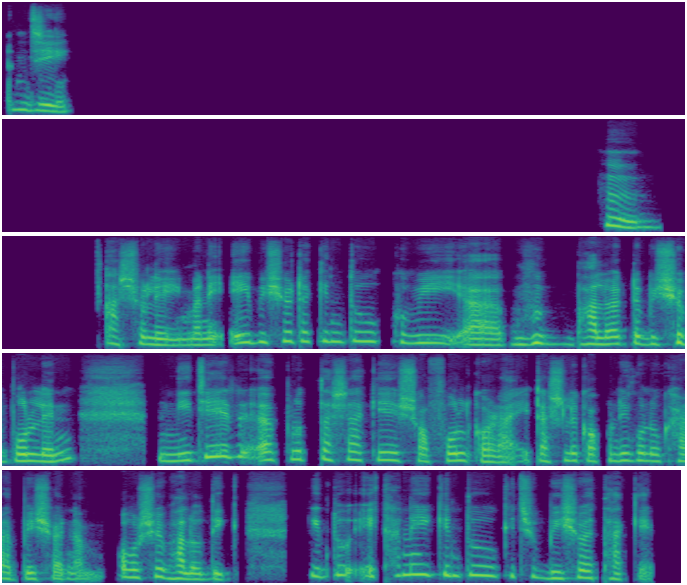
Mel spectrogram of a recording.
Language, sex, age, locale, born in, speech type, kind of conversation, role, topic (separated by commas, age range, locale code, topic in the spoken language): Bengali, female, 35-39, bn-BD, Bangladesh, conversation, podcast, host, তুমি কীভাবে মানুষের প্রত্যাশা থেকে স্বাধীন থাকো?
